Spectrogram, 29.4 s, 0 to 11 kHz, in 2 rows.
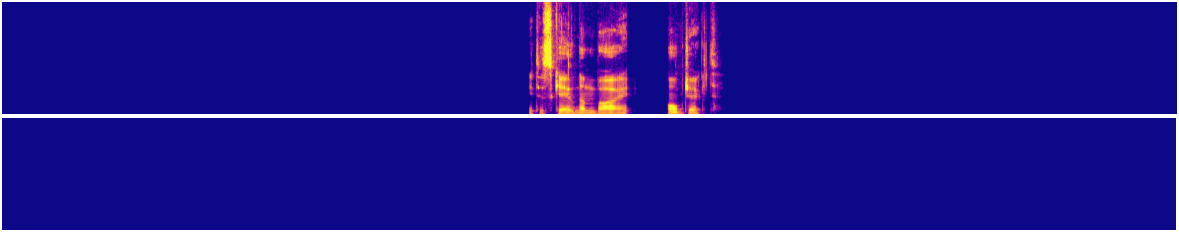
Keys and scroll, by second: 0.0 q, 2.2 r, 4.4 ctrl+z.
